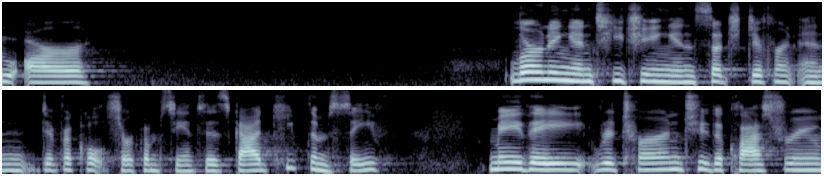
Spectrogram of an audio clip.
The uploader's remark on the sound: Here is our audio recording from this morning’s in-person worship service.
